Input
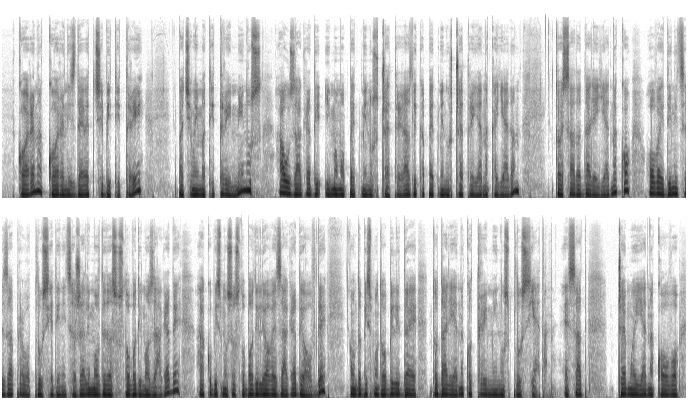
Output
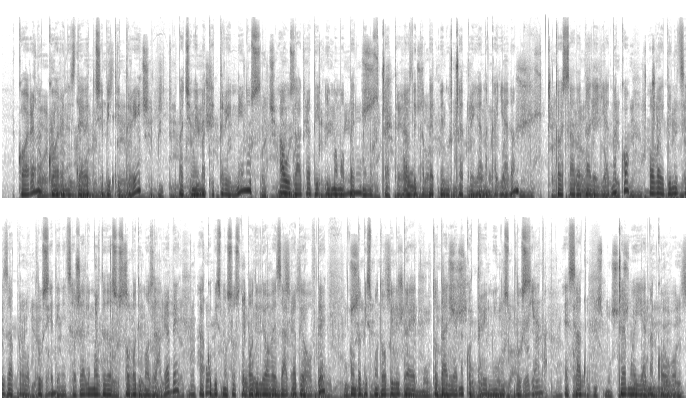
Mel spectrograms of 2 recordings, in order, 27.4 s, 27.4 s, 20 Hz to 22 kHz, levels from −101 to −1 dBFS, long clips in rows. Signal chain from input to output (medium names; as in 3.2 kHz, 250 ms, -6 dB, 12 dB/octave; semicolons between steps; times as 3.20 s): fade out at the end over 0.67 s; ever faster or slower copies 158 ms, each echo -6 st, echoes 2, each echo -6 dB; trim -8 dB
